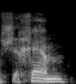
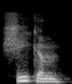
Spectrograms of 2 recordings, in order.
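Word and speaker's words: Shechem: Land they came to the biblical ship em and she come in an American pronunciation and near the modern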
